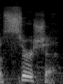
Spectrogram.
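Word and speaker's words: Saoirse: sirsha there we go I forgot how to say it because Sabrina goes search as a Welsh name and I'm like I don't remember how to say it I have to look it up again but you help me it sounds like Sasha so thank you uh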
